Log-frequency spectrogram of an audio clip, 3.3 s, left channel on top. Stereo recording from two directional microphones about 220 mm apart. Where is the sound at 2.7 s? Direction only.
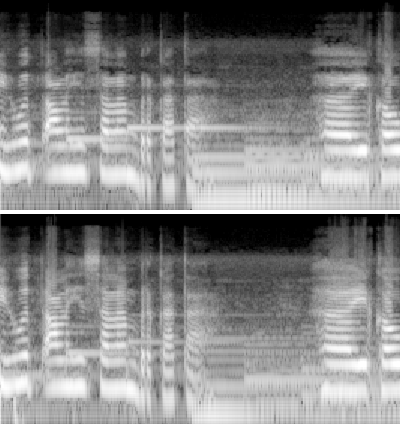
20° right (ahead or behind).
